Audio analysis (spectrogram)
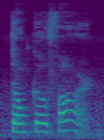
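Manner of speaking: ordinary delivery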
